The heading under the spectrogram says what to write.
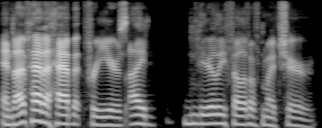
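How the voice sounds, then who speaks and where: A man's voice: fairly high pitch, steady tone, a little fast, no echo, studio quality. A man hosting a casual interview podcast, talking in an earnest, effusive and wordy way. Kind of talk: casual, reflective interview conversation.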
